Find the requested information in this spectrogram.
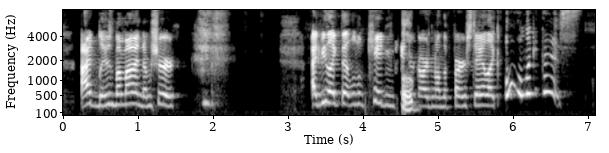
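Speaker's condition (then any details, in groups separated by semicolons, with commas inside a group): No condition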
